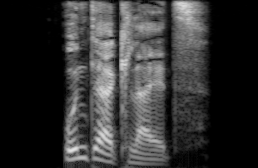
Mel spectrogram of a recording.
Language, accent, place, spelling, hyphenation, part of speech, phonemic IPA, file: German, Germany, Berlin, Unterkleids, Un‧ter‧kleids, noun, /ˈʊntɐˌklaɪ̯t͡s/, De-Unterkleids.ogg
- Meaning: genitive singular of Unterkleid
